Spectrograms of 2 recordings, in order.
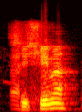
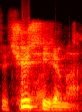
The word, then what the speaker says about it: Tsushima: Somebody pronounce that last word for me, because I'm just dumb. Ghosts. No. This. Tsushima. I think it's Tsushima. Tsushima.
